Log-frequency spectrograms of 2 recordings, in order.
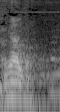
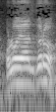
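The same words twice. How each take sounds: First: Low, soft trailing repeat of the order; teacher's dropped mutter. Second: Loud, high shout of a teacher ordering study; angry teacher's shout. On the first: Teacher repeating to a distracted pupil, low soft grumble. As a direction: let the order fall away to a low grumble. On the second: Teacher yelling at a distracted pupil, loud angry shout. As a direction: bellow it at a lazy pupil. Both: Retold or imitated. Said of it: "تو استاد نے غصے میں".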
